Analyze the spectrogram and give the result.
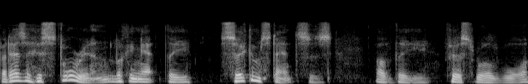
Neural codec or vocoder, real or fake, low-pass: vocoder, 44.1 kHz, 128 mel bands, Pupu-Vocoder; fake; 7.2 kHz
